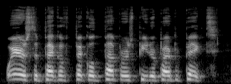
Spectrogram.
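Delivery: high, fast sing-song patter; fast tongue twister. Shown as a demonstration. Parent rattling off a tongue twister to child, fast. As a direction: rattle it off quickly and brightly.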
